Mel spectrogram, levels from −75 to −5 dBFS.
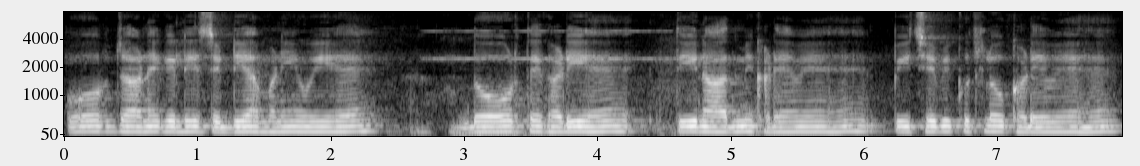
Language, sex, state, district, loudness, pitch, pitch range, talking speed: Hindi, male, Rajasthan, Jaipur, -16 LUFS, 125 Hz, 125-130 Hz, 180 wpm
